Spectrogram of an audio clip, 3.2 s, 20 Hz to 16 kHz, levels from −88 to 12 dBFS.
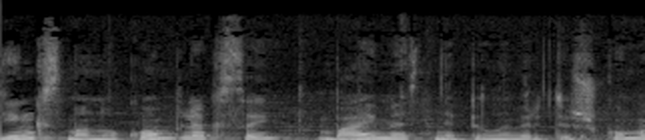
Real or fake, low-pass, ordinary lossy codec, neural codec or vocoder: real; 14.4 kHz; MP3, 64 kbps; none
